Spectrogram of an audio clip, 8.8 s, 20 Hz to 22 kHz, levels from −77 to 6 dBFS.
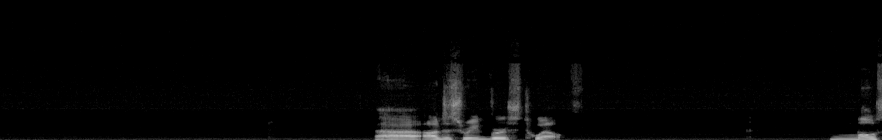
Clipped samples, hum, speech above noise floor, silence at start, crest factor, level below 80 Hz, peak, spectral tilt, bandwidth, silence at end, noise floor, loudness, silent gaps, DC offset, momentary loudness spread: under 0.1%; 60 Hz at -55 dBFS; 38 dB; 3.75 s; 20 dB; -64 dBFS; -10 dBFS; -5.5 dB/octave; 20 kHz; 0 s; -61 dBFS; -24 LUFS; none; under 0.1%; 13 LU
